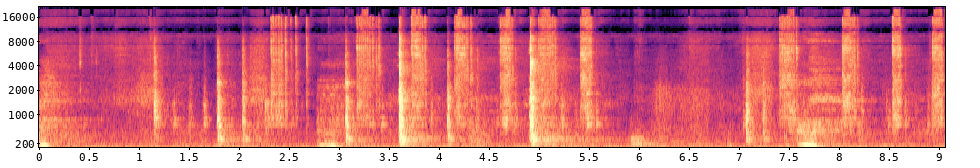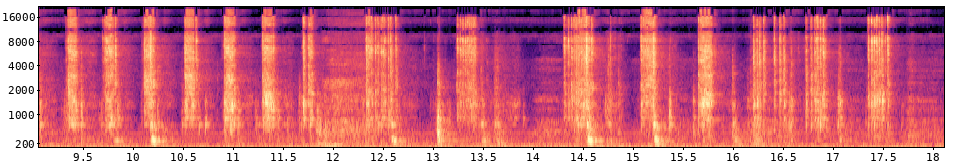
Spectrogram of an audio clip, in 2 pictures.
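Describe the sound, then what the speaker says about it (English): Socket ratchet with a 5/8 socket working on a 2000-2003 Ford F150 during an oil and filter change, giving long runs of sharp, close pawl clicks in quick bursts with short pauses, with no talk over them. "And take your 5/8 socket."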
